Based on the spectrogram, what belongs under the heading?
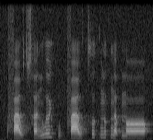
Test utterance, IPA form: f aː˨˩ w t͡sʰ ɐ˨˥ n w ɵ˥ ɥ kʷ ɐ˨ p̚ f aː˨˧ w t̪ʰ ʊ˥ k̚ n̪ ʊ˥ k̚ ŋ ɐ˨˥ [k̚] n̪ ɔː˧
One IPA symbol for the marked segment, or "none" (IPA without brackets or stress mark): p̚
